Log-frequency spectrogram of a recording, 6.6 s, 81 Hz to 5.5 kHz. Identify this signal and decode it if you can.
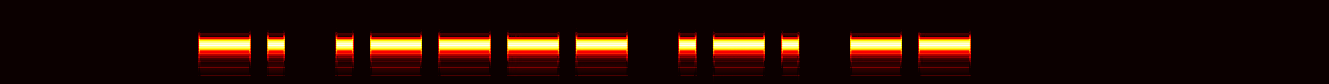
Morse code, heard as a keyed tone, about 14 wpm, 600 Hz. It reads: N1RM
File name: Callsigns-14wpm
